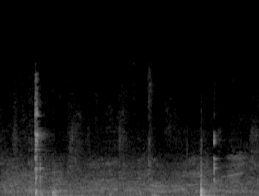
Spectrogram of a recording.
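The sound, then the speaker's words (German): Beer glasses clink together in a toast, two sharp knocks about a second and a half apart, with faint chatter and murmur underneath. “Prost. Cheers.”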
